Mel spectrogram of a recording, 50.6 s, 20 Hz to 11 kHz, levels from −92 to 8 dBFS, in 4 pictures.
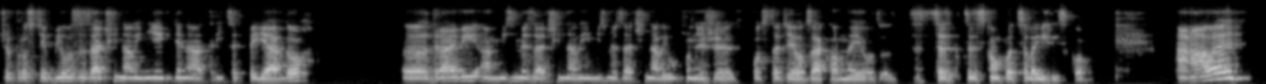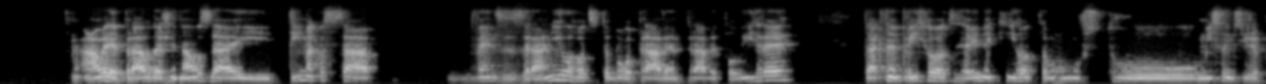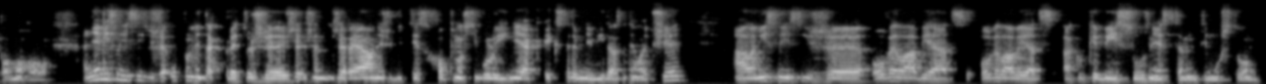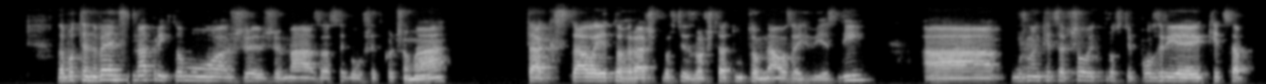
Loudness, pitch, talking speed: -22 LUFS, 145 Hz, 145 wpm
